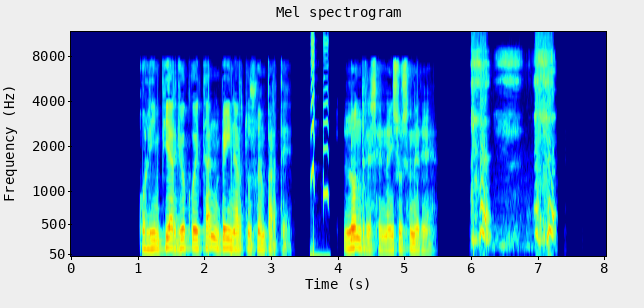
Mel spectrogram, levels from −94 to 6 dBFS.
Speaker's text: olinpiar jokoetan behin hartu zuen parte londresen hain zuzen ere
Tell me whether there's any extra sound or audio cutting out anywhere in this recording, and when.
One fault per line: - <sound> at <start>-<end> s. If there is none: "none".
- squeak at 3.6-3.9 s
- cough at 6.0-7.3 s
